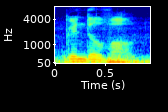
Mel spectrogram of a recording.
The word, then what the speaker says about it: Grindelwald: Grindelwald, pero nung pronounce sa train, Grindelwald, ganun siya, Grindelwald.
